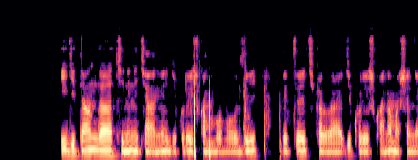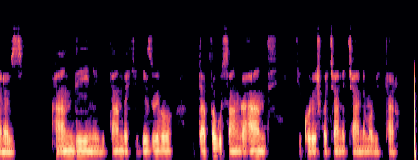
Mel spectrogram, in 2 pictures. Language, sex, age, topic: Kinyarwanda, male, 18-24, health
